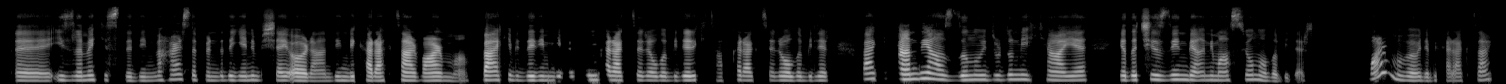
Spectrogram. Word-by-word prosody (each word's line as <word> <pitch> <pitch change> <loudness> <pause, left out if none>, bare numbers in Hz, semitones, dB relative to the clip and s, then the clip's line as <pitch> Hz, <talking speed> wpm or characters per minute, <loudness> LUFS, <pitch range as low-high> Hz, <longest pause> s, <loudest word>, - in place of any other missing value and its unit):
eee, 180 -2 +1
izlemek 200 +1 -3
istediğin 180 -2 -3
ve 200 - -4
her 225 +3 -3
seferinde 195 -3 -7
de 200 - 0
yeni 195 +1 -3
bir - - -13
şey 190 -2 0
öğrendiğin 175 +1 +1
bir 185 - 0
karakter 185 0 +4
var 180 0 +6
mı? 175 -2 -10
Belki 205 +1 +6
bir, 195 -2 -11
dediğim 195 0 +2
gibi, 185 -1 -8
film 210 0 -3
karakteri 195 -1 +2
olabilir, 190 +1 +1
kitap 180 -3 -22
karakteri 195 -1 -4
olabilir. 185 0 -2 0.3
Belki 265 +2 0
kendi 245 +3 +8
yazdığın, 215 -5 +3
uydurduğun 220 +1 -3
bir - - -1
hikâye 200 -1 0 0.3
ya 205 0 0
da 205 - +5
çizdiğin 220 0 0
bir 205 - +4
animasyon 200 +3 -3
olabilir. 185 - -9 0.6
Var - - +1
mı 215 -4 -5
böyle 180 -2 -2
bir - - -15
karakter? 200 +5 -8
195 Hz, 165 wpm, -25 LUFS, 185-210 Hz, 0.6 s, kendi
